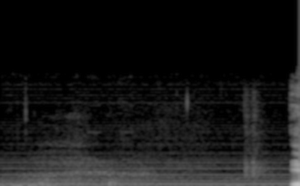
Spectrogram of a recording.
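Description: Faint steady electrical mains hum, a few constant tones, heard in a pause in speech; a man's voice comes back in right at the end.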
